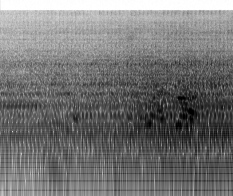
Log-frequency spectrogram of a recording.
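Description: A steady engine-like hum with faint voices in the background, growing a little louder toward the end.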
